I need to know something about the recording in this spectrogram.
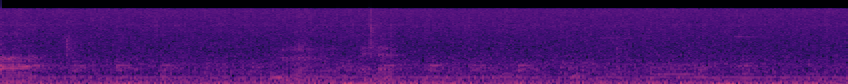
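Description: Cheerful video game music plays steadily.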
